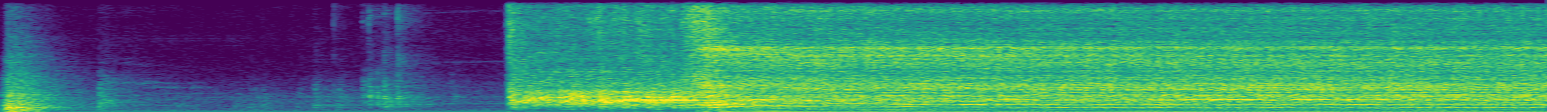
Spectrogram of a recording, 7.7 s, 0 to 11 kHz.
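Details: 2007 Acura TL Type S at cold start: engine settles into idle with a loud high steady whine from the power steering pump, air drawn in past a hardened, shrunken inlet pipe O-ring; fix is replacing the O-ring.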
